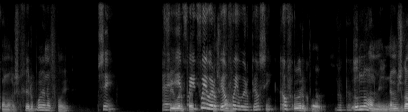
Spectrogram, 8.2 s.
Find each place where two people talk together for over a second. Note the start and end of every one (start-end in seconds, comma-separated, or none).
3.3-4.7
